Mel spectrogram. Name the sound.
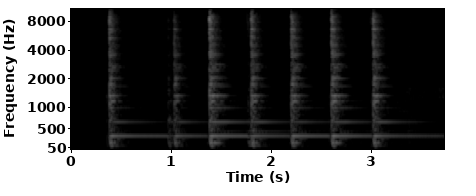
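guitar harmonic at fifth fret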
